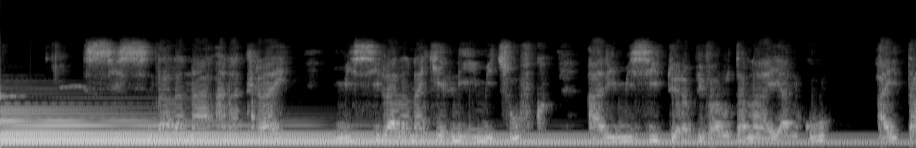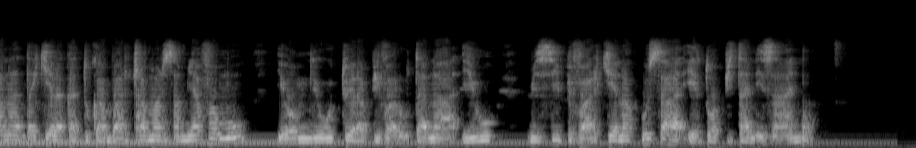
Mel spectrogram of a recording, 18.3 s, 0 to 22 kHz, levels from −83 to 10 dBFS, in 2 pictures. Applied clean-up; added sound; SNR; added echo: none; Piano; -5 dB; reverberation time 0.2 s.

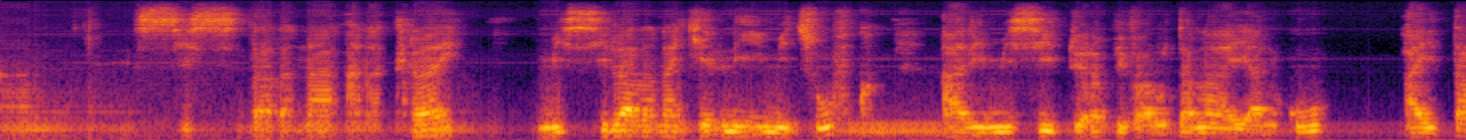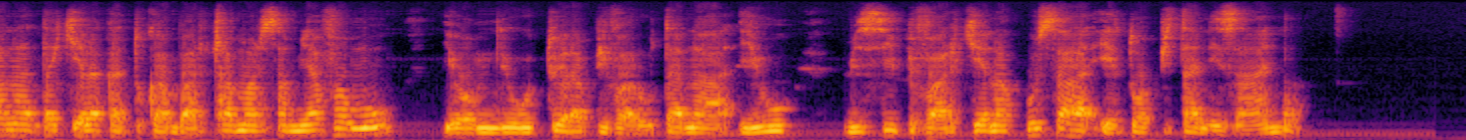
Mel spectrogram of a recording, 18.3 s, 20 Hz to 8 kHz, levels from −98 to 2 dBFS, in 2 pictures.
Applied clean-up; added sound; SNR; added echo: neural separator model SepFormer DNS4.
